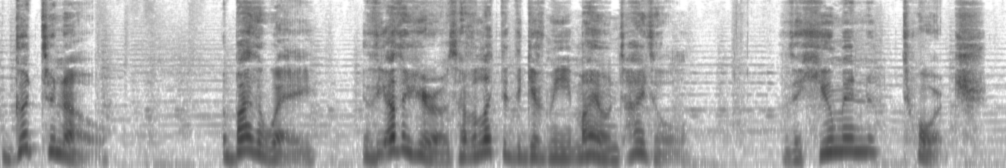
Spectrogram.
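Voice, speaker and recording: A curious, earnest android hero in an audio drama. The voice is a little high and rough-edged, with formal, questioning lines that rise and fall dramatically. Faint music sits behind it. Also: male voice, huge pitch swings, unhurried, darkish tone, full character voice. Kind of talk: cinematic audio drama acting.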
